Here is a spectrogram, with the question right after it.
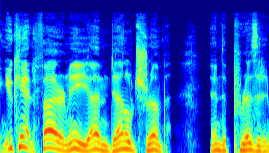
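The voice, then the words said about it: Donald Trump impression. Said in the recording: “That's not a good impression, is it? That's not bad, though, right? It's better than some folks.”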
